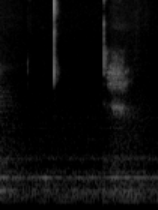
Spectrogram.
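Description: Near silence: room tone in a pause between speech, with one faint click a little under a second in.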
